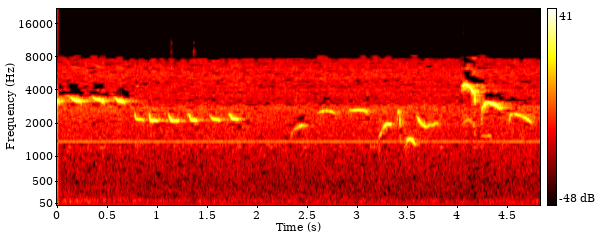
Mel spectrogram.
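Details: White-rumped shama of the long-tailed form, song used as a trapping lure: high, clear whistled phrases sliding downward, then a livelier burst of looping whistles and chirps near the end.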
